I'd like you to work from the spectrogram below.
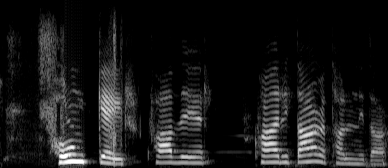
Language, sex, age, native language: Icelandic, female, 21, Icelandic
